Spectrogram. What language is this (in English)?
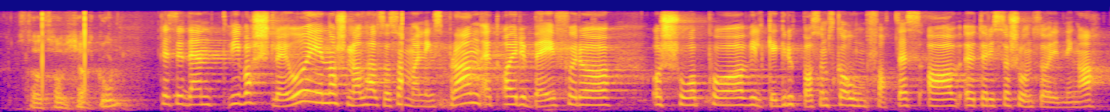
Norwegian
